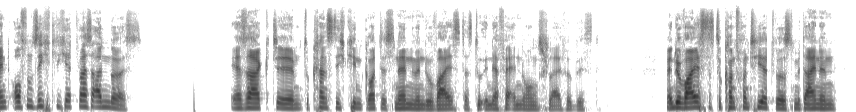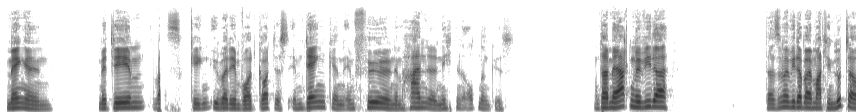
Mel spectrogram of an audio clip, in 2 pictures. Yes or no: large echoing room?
yes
